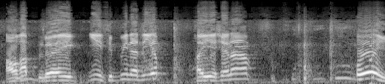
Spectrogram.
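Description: High-pitched man giving excited boxing commentary, noisy recording. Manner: exclamatory, repeats phrases rapidly. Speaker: Muay Thai ringside commentator and announcer. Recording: noisy live event recording.

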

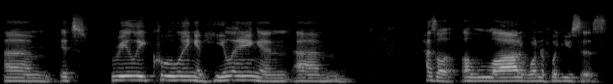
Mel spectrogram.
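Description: A woman's voice: sits low, flat delivery, unhurried. Chatty older woman on a video call. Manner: chatty and enthusiastic, frequent ums. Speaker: foraging guide. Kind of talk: casual presentation over slides. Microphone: webcam on a video call.

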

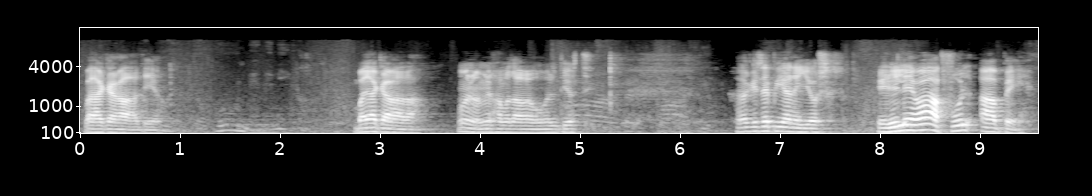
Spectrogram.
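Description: A man comments on his game live, excitable and cursing freely at himself and his teammates. His voice is bright and forceful. The stream audio is dull and lo-fi. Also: medium pitch, normal speed, pauses often. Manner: excitable, swears a lot, talks to himself and teammates. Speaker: livestreaming gamer.

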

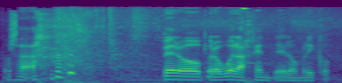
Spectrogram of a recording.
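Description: A man's voice: lowish voice, fairly even intonation, unhurried, vocal fry. Give me a young man co-hosting a podcast, casual and crude, over a noisy background. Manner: crude, joking, laughs often. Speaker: podcast co-host. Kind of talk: casual chat while gaming.

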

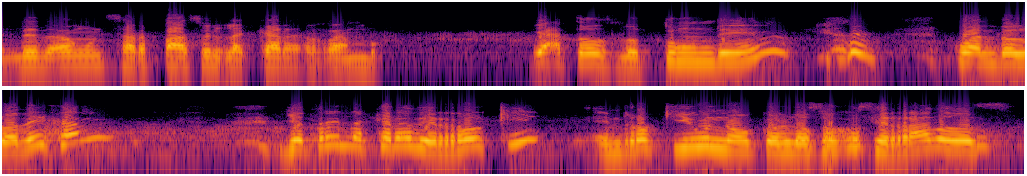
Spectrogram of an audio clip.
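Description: A man's voice: high voice, measured pace, long pauses. A man with a Mexican accent recapping a film in casual chat, acting out the lines and chuckling often. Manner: animated storytelling, chuckles often, acts out quotes. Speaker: film reviewer. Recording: dull lo-fi recording with faint background noise.

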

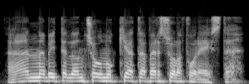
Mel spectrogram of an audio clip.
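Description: A man narrating an audiobook in the first person, with expressive, dramatic storytelling. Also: fairly high pitch, brisk, no room sound, clean studio sound.

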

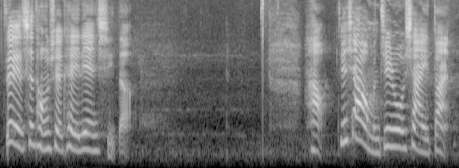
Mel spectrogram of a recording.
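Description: A woman's voice: sits high, expressive, moderate pace, pushed and bright, slight background noise. A woman teaching an online flute class, patiently explaining technique step by step. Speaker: music teacher. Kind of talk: online instrument lesson.

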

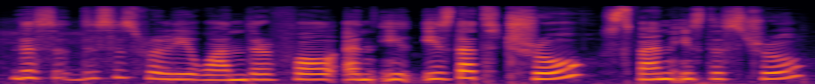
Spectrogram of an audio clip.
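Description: A young woman with a high voice co-hosts a live radio show at a normal speed, chatting, teasing and filling her talk with plenty of fillers. She's recorded on a studio microphone.

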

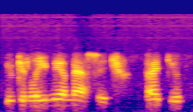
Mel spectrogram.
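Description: A man's voice: fairly high pitch, big pitch swings, brisk, creaky, slight background noise. A man's short recorded answering machine greeting, heard through a phone line. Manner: brief, plain recorded greeting.

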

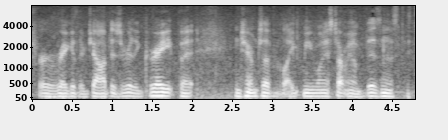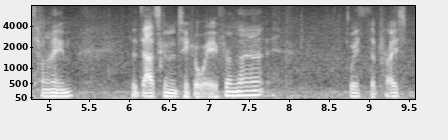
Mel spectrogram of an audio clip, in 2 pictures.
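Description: Male vlogger, low gravelly voice, low-key and musing, recorded on a handheld outdoors at night with faint ambient noise. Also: a little mellow. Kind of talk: casual reflective vlog, talking to self. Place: outdoors on a residential street at night. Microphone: handheld camera or phone mic while walking.

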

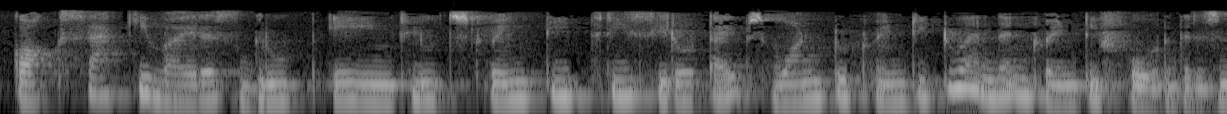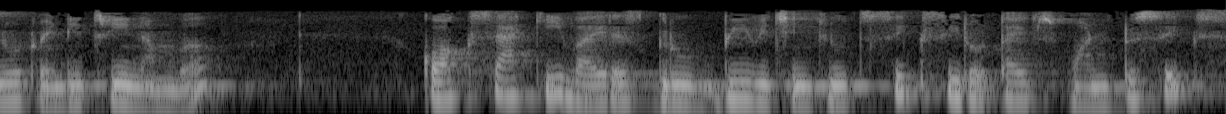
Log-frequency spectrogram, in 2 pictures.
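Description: A woman lecturer explaining a topic to students in a measured, explanatory way, stressing key terms. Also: low-pitched. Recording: dull lo-fi recording.

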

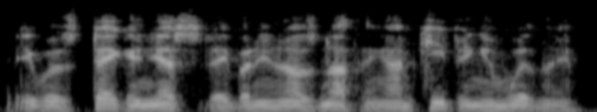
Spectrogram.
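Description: A man's voice: fairly low pitch, fast, no echo, pitched above the performer's own voice, lightly acted. A man voicing a blunt, hot-tempered partisan commander who speaks heatedly, in a dull lo-fi audiobook recording. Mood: heated indignant.

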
